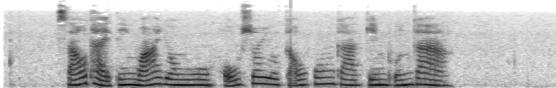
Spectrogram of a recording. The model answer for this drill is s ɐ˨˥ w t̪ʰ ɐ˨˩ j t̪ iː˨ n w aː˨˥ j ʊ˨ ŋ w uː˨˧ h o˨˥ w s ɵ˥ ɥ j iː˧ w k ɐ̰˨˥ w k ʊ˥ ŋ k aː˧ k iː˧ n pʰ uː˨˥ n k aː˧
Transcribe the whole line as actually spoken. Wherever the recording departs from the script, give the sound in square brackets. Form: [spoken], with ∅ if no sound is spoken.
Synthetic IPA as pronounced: s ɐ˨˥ w t̪ʰ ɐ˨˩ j t̪ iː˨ n w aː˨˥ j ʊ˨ ŋ w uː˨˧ h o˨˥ w s ɵ˥ ɥ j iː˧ w k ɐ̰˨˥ w k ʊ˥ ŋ k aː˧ k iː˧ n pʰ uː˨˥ n k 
